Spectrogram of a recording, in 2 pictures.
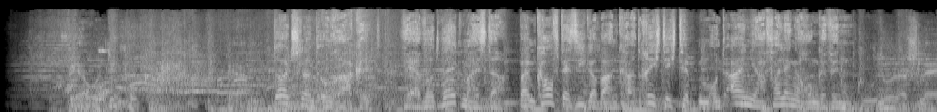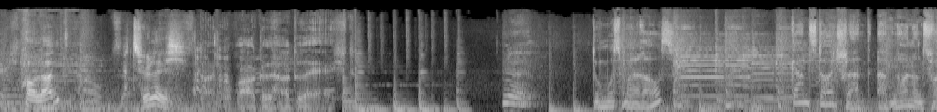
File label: TV SPOT, Commercial (Werbung), German; TV SPOT Deutsche Bahn versch.; medley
